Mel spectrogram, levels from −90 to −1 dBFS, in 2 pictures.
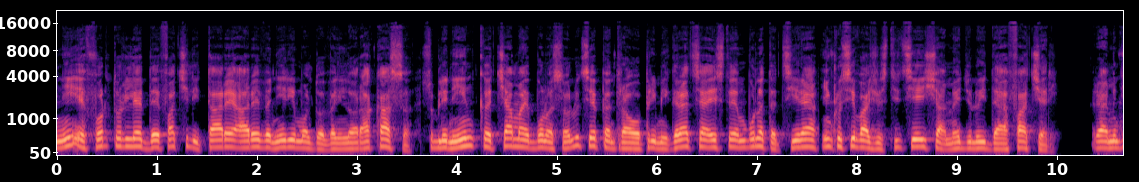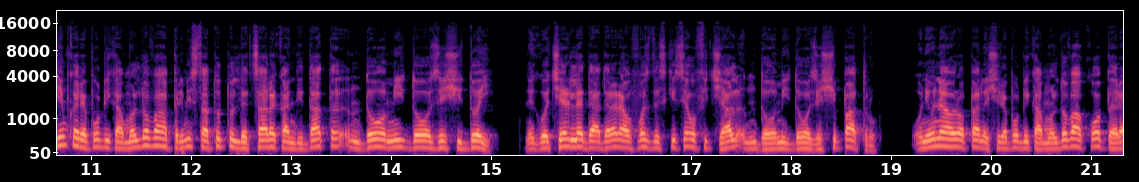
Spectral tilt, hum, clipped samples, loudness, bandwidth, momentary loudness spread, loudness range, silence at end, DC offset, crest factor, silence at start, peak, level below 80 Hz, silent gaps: -6 dB/octave; none; under 0.1%; -23 LUFS; 16.5 kHz; 6 LU; 2 LU; 0 s; under 0.1%; 14 dB; 0 s; -8 dBFS; -64 dBFS; 10.24-10.34 s, 15.20-15.29 s, 19.06-19.20 s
